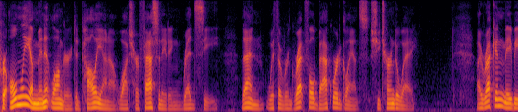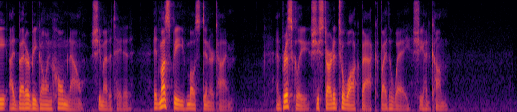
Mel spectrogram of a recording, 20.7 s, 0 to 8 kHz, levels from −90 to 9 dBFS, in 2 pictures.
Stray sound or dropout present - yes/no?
no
